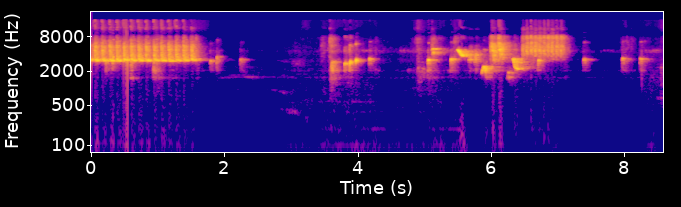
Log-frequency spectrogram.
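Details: Singing European goldfinch opens with a long, buzzy, rapidly pulsed trill, then gives scattered chirps and a tumbling jumble of liquid twitters and short buzzy phrases.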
